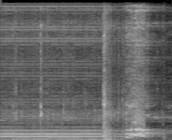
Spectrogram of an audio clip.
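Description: Car crash: a sudden loud impact about a second and a quarter in as the dashcam car hits a sedan turning across its path, followed by a short burst of crunching and clatter before the sound drops away.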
